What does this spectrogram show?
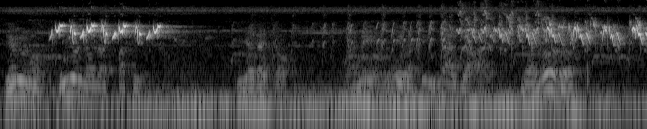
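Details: Sooty-headed bulbul lure recording: rapid bursts of bright chirping notes, a run of five at the start and a longer chattering series near the end, with softer notes between, over a steady low hum and a faint high tone.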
